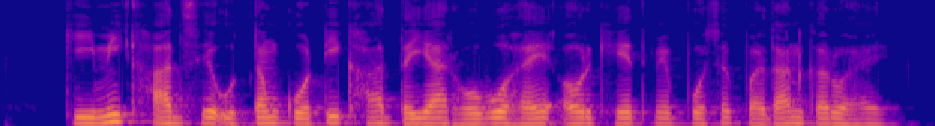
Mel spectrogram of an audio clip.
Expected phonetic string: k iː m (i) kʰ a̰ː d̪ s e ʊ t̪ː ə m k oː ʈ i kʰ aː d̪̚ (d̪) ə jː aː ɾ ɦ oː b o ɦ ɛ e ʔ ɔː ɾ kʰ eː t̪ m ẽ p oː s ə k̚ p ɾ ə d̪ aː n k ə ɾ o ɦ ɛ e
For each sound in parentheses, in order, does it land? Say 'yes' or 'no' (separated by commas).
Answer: yes, no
